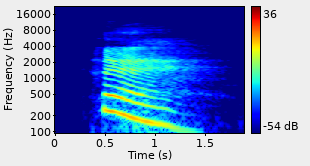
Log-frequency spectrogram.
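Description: human body sound, yawn

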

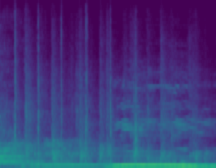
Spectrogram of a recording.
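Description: crowd, applause

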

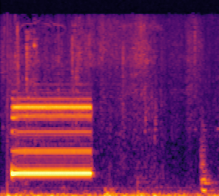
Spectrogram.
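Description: signal or alarm, telephone ringing

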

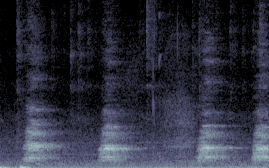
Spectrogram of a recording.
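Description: animal, dogs barking

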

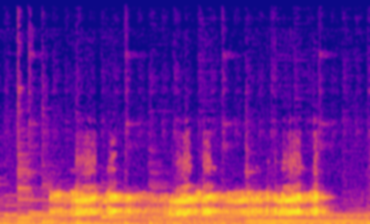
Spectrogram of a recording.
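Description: animal, frog croaking

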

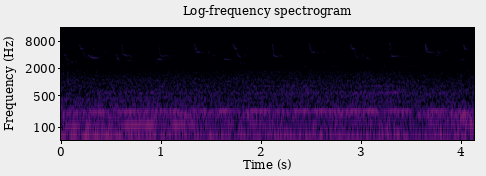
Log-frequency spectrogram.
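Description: bird, common chiffchaff singing

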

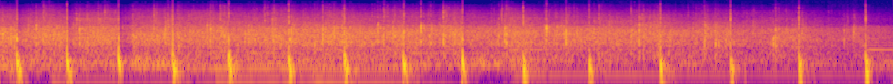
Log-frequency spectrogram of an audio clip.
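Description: crowd, applause from church audience

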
